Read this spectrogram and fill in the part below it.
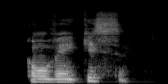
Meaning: second-person singular imperfect subjunctive of convaincre
- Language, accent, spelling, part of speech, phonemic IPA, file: French, Canada, convainquisses, verb, /kɔ̃.vɛ̃.kis/, LL-Q150 (fra)-convainquisses.wav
